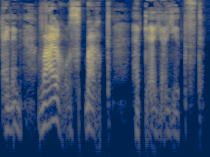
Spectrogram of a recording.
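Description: An actress playing an earthy rural daughter reminiscing at her mother's sickbed in a radio play monologue, intimate and halting, with an Upper Palatinate Bavarian accent. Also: extremely low pitch, vocal fry, sharp tone, husky, dry recording, studio quality, heavily acted. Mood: wistful musing.

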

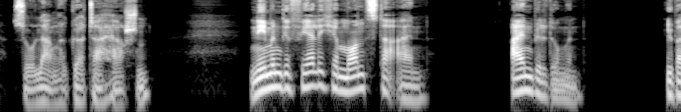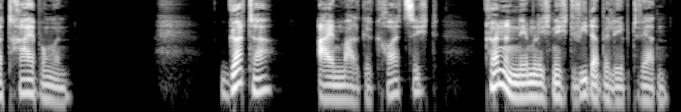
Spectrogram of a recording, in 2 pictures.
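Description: A man narrates scripted literary prose in a fairly low voice. His delivery is measured and formal, recorded very dry and close to the ear, as in a radio drama. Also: sing-song, no echo.

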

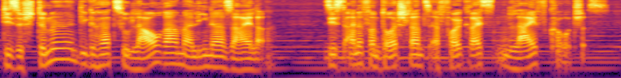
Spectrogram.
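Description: A man's voice: mid-range voice, normal speed. A man co-hosting a podcast, reading scripted narration. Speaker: podcast co-host. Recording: music playing behind the voice. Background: music.

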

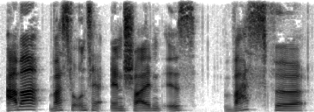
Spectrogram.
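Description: Animated man co-hosting. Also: a little high, measured pace. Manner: colloquial, animated, jokey. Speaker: co-host of children's science podcast. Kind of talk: casual playful chat.

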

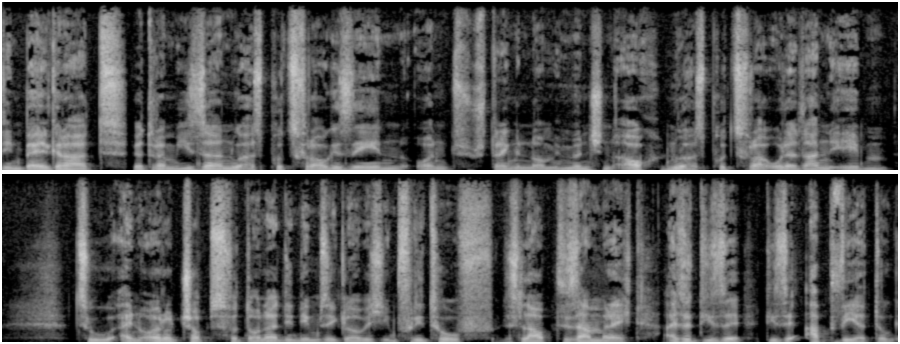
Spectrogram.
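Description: A man interviewing on the radio about literature. His voice is mid-pitched and mellow, and he frames his questions in a thoughtful, analytical manner.

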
